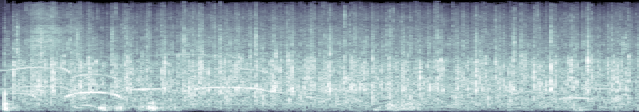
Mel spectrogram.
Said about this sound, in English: So enjoy them all, and enjoy your day here at Cedar Point. Thank you very much. Again, a huge round of applause for Mr. Hildebrandt and Mr. Kinzel.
